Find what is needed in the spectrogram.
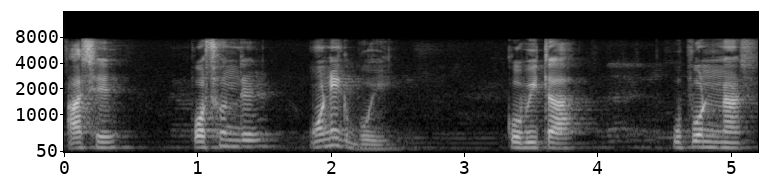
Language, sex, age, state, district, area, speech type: Bengali, male, 18-30, West Bengal, Purba Medinipur, rural, spontaneous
